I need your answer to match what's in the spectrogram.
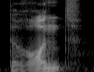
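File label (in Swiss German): "rand", Bas Rhin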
